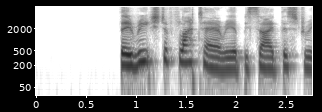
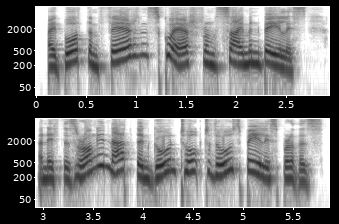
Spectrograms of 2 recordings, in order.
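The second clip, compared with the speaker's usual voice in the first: higher, louder Scots protest; a Scottish shepherd telling off his accusers; indignant Scottish shepherd; 5 semitones higher, 5 dB louder than usual. A narrator's reading. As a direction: defend yourself in a Scottish brogue. James voiced by narrator.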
